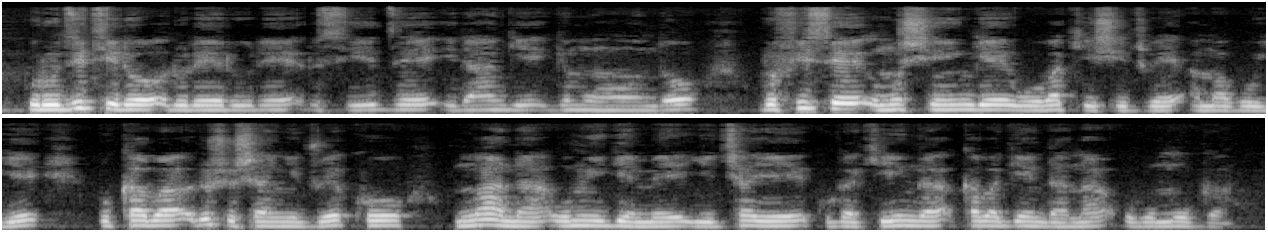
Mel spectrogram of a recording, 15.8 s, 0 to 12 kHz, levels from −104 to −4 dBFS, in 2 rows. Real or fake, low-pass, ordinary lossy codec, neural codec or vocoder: real; 9.9 kHz; AAC, 32 kbps; none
